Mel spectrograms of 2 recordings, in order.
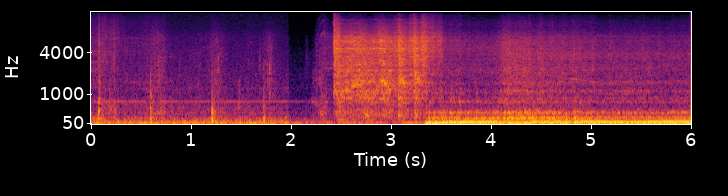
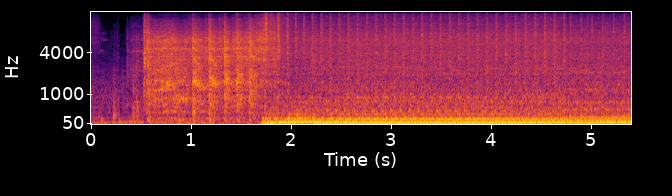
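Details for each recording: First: Swapped 6.2L L92 V8 (from 2007 Escalade, replacing 5.3L) in a 2011 GMC Sierra 1500, started after sitting, a bit steamy with exhaust condensation, just after replacing both exhaust manifold gaskets: a few clicks, then a strong, even idle with no puffing or ticking leak. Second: 2011 GMC Sierra 1500 swapped to a 6.2L L92 V8: cranks, starts and idles with a quick sharp tick over the rumble from a suspected blown exhaust manifold gasket (cheap non-MLS gaskets) after a full-throttle pull.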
